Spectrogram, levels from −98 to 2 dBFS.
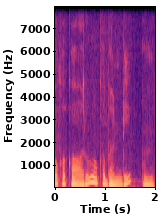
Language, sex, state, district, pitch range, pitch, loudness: Telugu, female, Andhra Pradesh, Krishna, 155-180 Hz, 170 Hz, -15 LUFS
